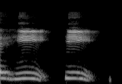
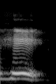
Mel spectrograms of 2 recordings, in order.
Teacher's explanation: हे नहीं करना है, ही को यानी हा की जो जेर है उसको ई की साउंड में रखना है, आपने ए की साउंड में नहीं लेके जाना। जहां आप ए की साउंड में लेके जाते हैं ना, वहां आपका मजहूल हो जाता है।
